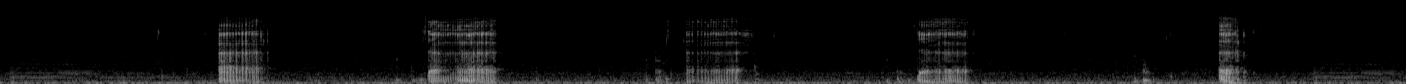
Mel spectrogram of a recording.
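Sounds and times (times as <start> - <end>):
person burping: 2.2 - 2.7, 4.2 - 5.0, 9.2 - 9.8, 12.2 - 12.5.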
